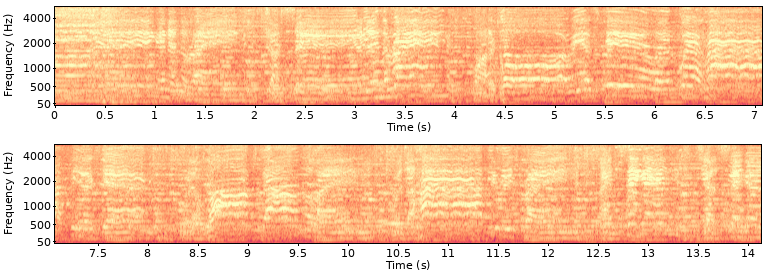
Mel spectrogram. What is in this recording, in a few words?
sing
